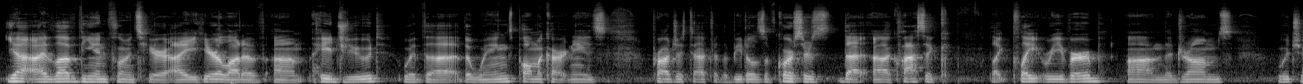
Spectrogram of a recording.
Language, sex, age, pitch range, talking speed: English, male, 20-39, 115-135 Hz, 170 wpm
